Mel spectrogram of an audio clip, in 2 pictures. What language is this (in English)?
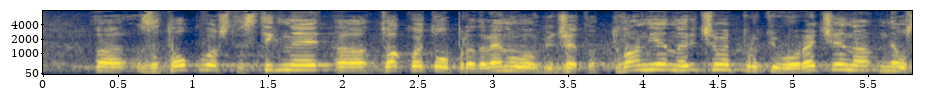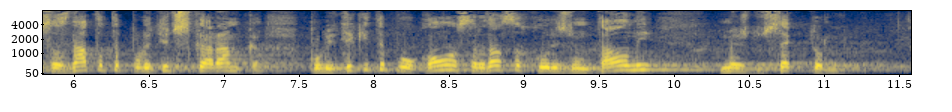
Bulgarian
